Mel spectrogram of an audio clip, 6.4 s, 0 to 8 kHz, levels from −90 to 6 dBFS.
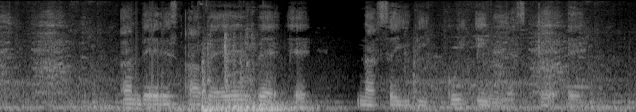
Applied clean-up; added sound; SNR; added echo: none; Sliding door; -3 dB; none.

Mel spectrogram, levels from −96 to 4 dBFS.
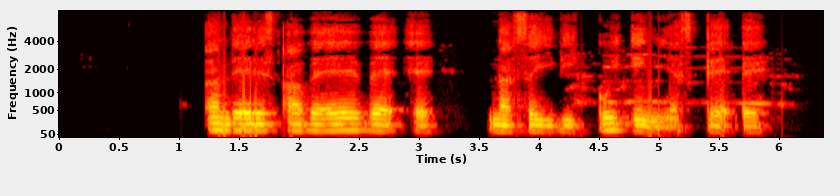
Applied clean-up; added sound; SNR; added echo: none; none; none; none.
